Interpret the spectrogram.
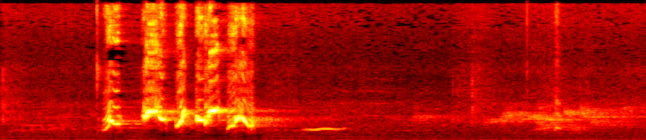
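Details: A red-whiskered bulbul, said to sing readily with a pleasant style, delivers a short, rollicking phrase of bright, warbled whistles. A soft low note follows, then faint twittering.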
